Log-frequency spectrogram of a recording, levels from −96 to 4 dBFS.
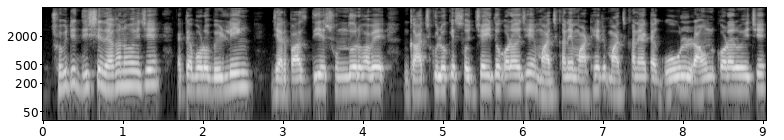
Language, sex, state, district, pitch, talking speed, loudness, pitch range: Bengali, male, West Bengal, Jhargram, 145 Hz, 180 wpm, -16 LUFS, 135-155 Hz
